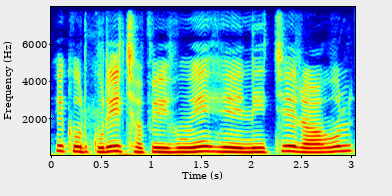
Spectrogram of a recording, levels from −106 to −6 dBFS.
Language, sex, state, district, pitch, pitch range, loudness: Hindi, female, Himachal Pradesh, Shimla, 240 Hz, 225-265 Hz, -12 LUFS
